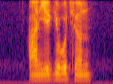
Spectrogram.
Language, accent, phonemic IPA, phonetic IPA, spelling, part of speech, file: Armenian, Eastern Armenian, /ɑneɾkjuʁuˈtʰjun/, [ɑneɾkjuʁut͡sʰjún], աներկյուղություն, noun, Hy-աներկյուղություն.ogg
- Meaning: fearlessness, bravery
